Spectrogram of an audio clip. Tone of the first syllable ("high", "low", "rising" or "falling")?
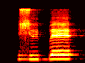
high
